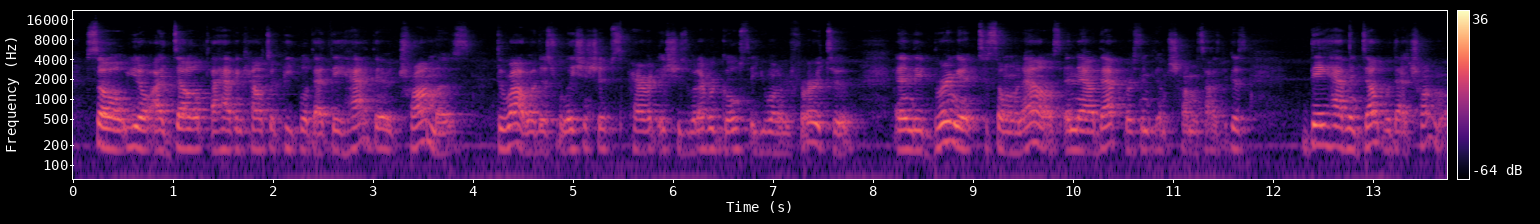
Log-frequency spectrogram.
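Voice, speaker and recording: Over noticeable background noise, the speech comes at a very fast pace. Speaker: podcast co-host. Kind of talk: casual chat.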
